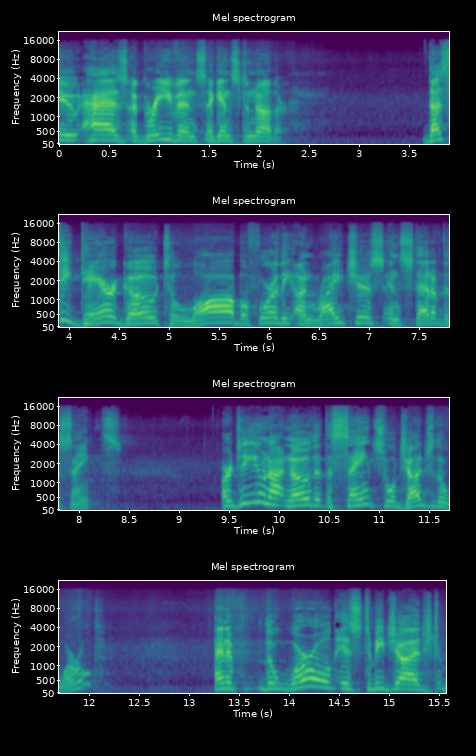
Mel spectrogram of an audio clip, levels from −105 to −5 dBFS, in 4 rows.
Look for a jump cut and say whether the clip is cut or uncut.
uncut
